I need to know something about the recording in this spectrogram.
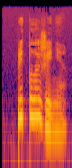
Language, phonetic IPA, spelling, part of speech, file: Russian, [prʲɪtpəɫɐˈʐɛnʲɪje], предположение, noun, Ru-предположение.ogg
- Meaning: 1. assumption 2. hypothesis, supposition, guess, speculation, conjecture, surmise 3. presumption 4. presupposition 5. sumption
